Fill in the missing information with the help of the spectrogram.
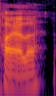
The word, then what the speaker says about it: paella: Or is it C, creating a range of paella brands similar to Uncle Ben's? I said paella, I meant paella. That's how you say it.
